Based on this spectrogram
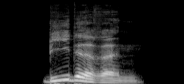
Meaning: inflection of bieder: 1. strong genitive masculine/neuter singular 2. weak/mixed genitive/dative all-gender singular 3. strong/weak/mixed accusative masculine singular 4. strong dative plural
- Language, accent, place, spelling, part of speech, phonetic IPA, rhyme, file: German, Germany, Berlin, biederen, adjective, [ˈbiːdəʁən], -iːdəʁən, De-biederen.ogg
